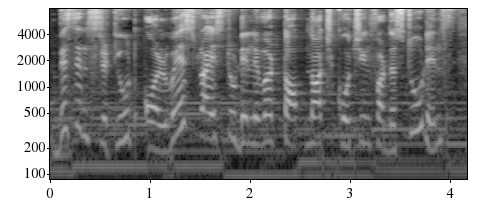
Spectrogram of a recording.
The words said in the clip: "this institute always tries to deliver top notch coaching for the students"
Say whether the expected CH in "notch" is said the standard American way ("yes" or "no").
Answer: yes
